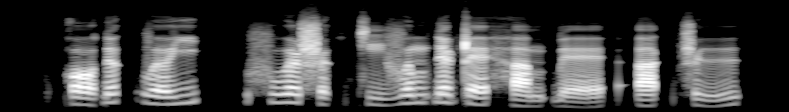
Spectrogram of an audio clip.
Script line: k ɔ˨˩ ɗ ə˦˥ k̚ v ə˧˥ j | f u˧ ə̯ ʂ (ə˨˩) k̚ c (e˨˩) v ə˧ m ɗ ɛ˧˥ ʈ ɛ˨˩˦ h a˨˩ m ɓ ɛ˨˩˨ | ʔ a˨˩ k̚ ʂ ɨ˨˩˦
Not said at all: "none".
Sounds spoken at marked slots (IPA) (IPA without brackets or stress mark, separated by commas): ə˨˩, i˨˩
